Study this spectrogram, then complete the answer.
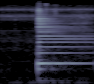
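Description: The open high E string of a guitar is plucked once, ringing out as a clear, fairly high single note that lingers and fades slightly.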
